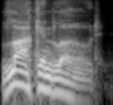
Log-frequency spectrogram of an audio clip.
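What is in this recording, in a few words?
Vox Skill, voices heroes English; kingsraid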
